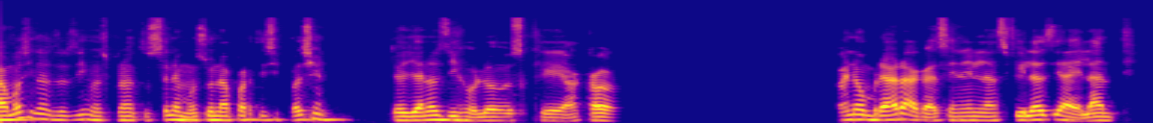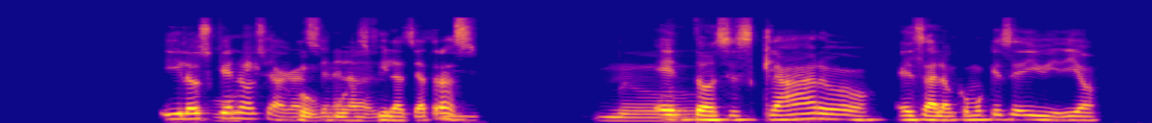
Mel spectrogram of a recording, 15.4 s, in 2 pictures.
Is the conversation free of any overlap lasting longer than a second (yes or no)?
no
